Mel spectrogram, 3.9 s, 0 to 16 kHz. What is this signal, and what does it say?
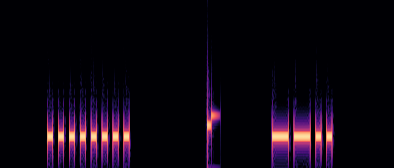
Morse code, heard as a keyed tone, about 22 wpm, 700 Hz. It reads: <HH> Z
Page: This rapid-fire timing is geared to push your ICR (Instant Character Recognition) skills.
